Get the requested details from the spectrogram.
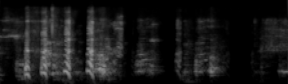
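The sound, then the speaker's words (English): A dog named Luna vocalizes: a quick run of four or five sharp, yelping barks, then several softer, shorter whimpering sounds with brief pauses between them. “And we were talking about this, just like, and Luna wants to chime in now. Hey, come here, dog.”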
